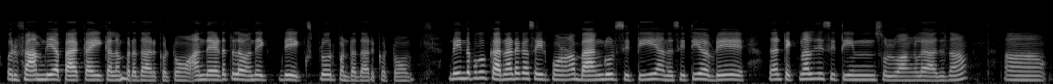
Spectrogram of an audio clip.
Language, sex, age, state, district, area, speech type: Tamil, female, 18-30, Tamil Nadu, Madurai, urban, spontaneous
